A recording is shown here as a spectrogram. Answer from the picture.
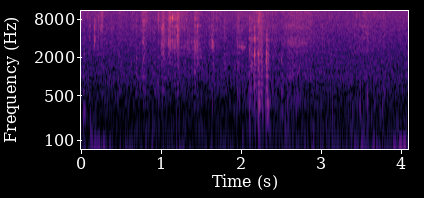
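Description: Faint mouth sounds of a person biting into and chewing a burger, with a few small soft clicks and crackles, over a faint low steady hum.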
